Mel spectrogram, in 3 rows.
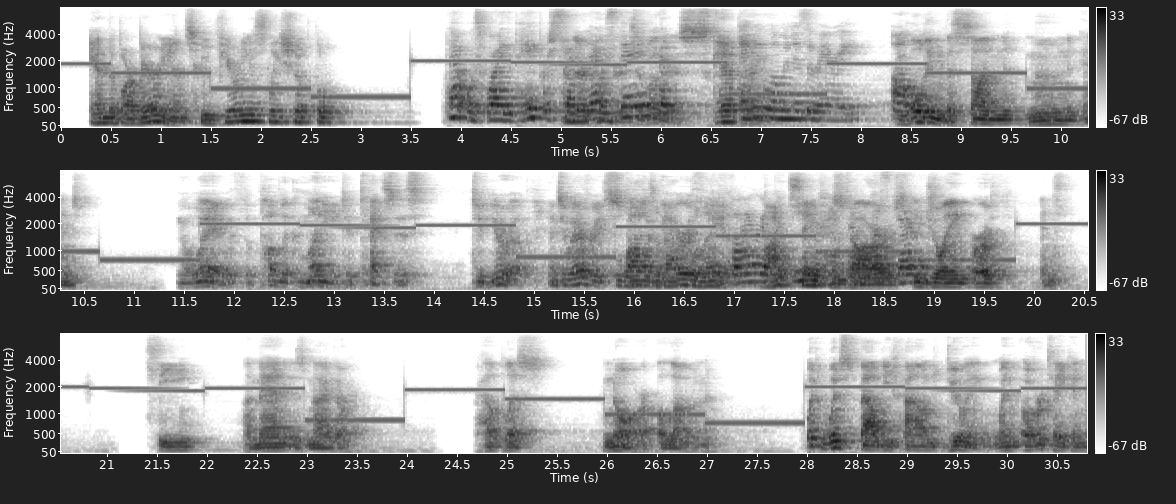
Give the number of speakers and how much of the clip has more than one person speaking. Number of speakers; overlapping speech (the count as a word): five, about 18%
